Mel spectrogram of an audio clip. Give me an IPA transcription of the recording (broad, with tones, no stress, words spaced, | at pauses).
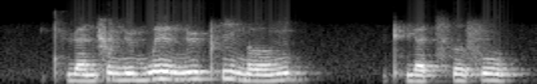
t̪ʰɥɛ˧˥nʂu˧n̪y˥˧ mwe˥˧ɪ̯n̪y˥˧pʰi˥˩n̪ɤ˧˥ŋ | pʰjɛ˨˩t͡sʰɹ̩˥˧ fu˥˩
